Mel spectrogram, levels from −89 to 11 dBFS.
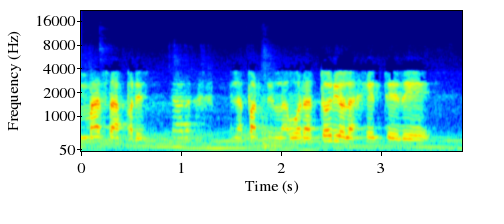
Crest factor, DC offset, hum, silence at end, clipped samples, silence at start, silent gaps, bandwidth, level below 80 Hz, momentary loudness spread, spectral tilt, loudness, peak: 18 dB; under 0.1%; none; 0 s; under 0.1%; 0 s; none; 7.6 kHz; -48 dBFS; 15 LU; -6.5 dB/octave; -17 LUFS; 0 dBFS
